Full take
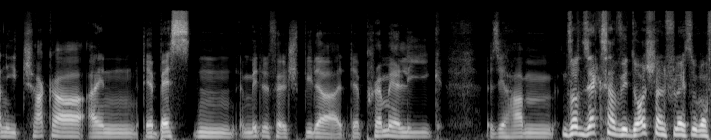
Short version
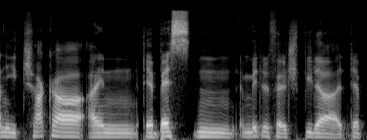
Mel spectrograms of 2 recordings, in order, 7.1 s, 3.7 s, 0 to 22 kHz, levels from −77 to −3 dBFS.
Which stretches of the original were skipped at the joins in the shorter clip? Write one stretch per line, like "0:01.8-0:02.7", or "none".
none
